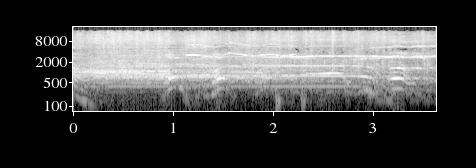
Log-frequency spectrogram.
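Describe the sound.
An audience cheers and applauds: a dense wash of clapping under overlapping whoops and high shouted voices, staying loud and steady for several seconds.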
